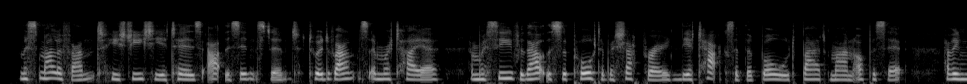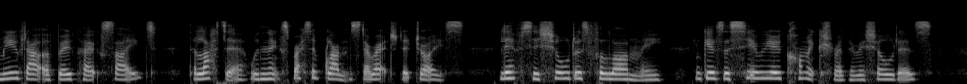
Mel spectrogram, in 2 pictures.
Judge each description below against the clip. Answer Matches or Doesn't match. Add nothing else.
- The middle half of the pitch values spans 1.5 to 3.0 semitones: Matches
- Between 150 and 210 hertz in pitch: Doesn't match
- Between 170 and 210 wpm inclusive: Matches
